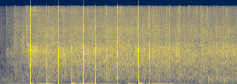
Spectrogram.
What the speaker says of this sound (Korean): 여러분 다 같이 격려의 박수를 해주시기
